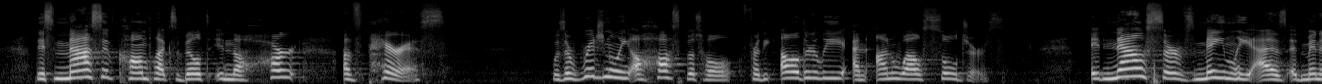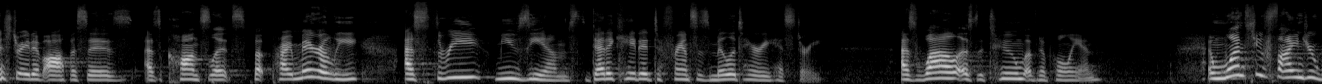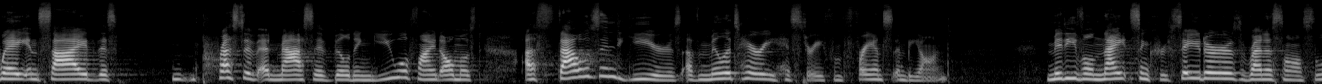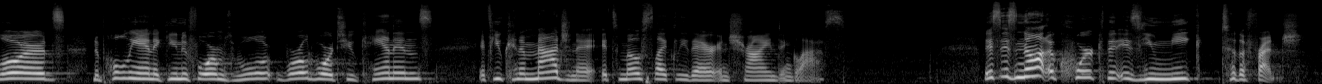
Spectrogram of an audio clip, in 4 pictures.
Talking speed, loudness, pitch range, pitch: 120 wpm, -22 LUFS, 220-270 Hz, 245 Hz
